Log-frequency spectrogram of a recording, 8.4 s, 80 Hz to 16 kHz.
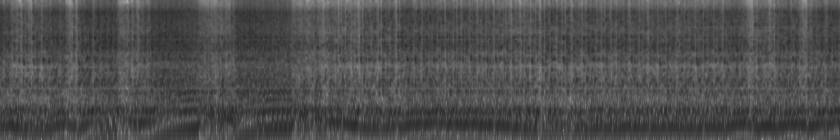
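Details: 200 six-cylinder fitted with a stock unmodified head (about 52 cc chambers) to rule out vacuum leaks in the modified head; timing about 10° initial, vacuum advance unhooked, about 10 in vacuum. Settles from a blip into a slightly uneven, fluttery lopey idle; owner suspects valves or timing need adjusting.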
